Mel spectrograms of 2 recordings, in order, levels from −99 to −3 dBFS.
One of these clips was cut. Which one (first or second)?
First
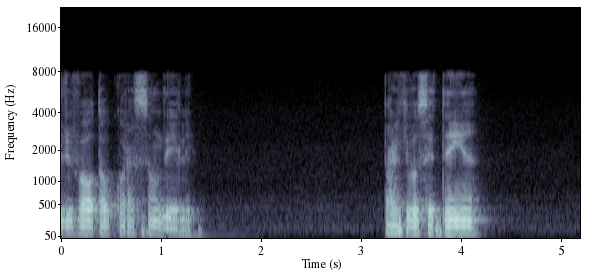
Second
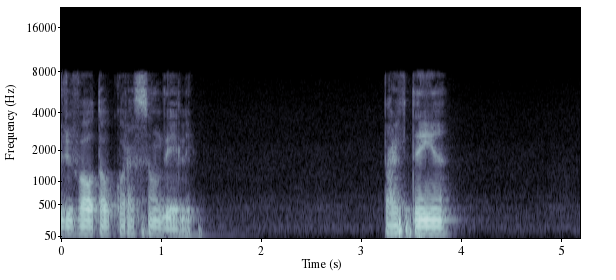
second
